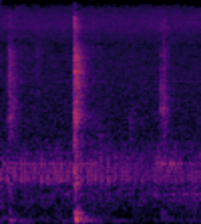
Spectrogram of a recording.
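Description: Hands handling a diamond-painting canvas on a desk: one sharp tap about three-quarters of a second in, with a few faint light ticks around it.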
